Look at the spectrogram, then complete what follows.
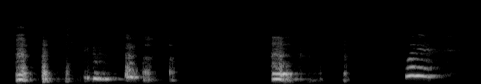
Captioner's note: laughing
